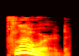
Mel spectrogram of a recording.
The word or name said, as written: flowered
